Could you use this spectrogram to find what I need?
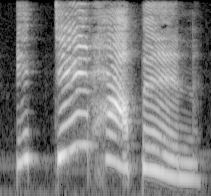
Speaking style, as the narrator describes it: Hallie exclaimed

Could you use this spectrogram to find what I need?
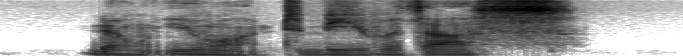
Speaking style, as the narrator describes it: it asked in a familiar, deep voice that I knew to be Paul's

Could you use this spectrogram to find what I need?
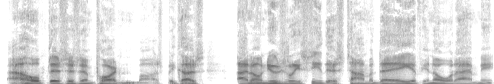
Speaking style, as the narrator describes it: He grumbled

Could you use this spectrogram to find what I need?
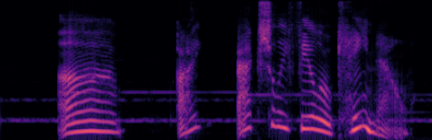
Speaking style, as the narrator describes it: I said hesitantly

